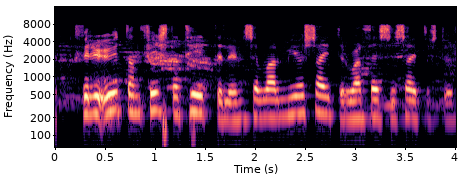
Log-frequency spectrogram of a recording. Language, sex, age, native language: Icelandic, female, 18-19, Icelandic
